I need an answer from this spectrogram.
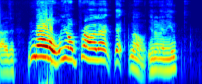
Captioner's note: mumbles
